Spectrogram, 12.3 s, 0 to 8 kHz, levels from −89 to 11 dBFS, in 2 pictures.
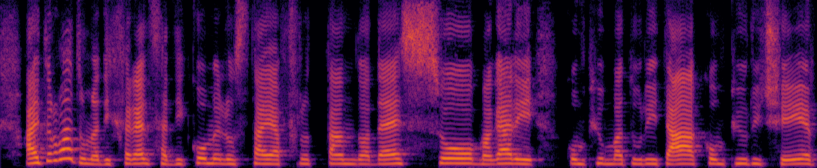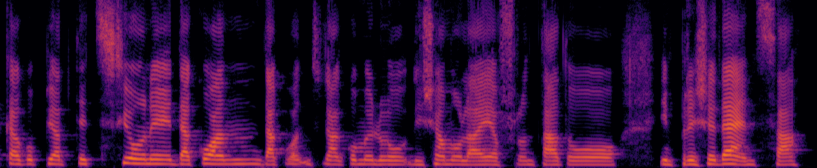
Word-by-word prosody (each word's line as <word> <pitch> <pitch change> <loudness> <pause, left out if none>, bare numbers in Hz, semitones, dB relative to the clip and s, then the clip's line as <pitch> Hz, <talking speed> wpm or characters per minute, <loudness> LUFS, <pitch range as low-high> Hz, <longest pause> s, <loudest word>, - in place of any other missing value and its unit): Hai 235 +2 +6
trovato 435 - +4
una 205 -3 +1
differenza 220 +2 +1
di 205 +1 -6
come 230 0 +1
lo 210 0 -1
stai 210 +1 +2
affrontando 210 0 -2
adesso? 225 +3 +3
Magari 210 0 +3 0.2
con 215 -2 -3
più 230 +2 -6
maturità, 210 0 +3
con 215 -1 -2
più 225 +2 -4
ricerca, 210 -1 0
co 200 0 -7
più 205 +1 -4
attenzione 210 +1 -2
da 195 0 -1
quan 205 0 -1
da 180 -2 -1
qua - - -9
da 190 -3 -4
come 200 0 -6
lo 185 -1 -6
diciamo 190 +1 -5
l'hai 175 0 -1
affrontato 175 -1 -5 0.3
in 195 -3 -6
precedenza? 190 -2 0
205 Hz, 155 wpm, -23 LUFS, 195-215 Hz, 0.3 s, Hai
